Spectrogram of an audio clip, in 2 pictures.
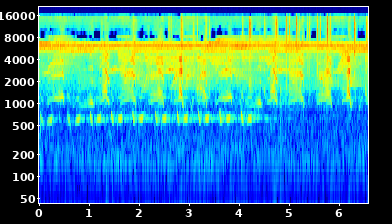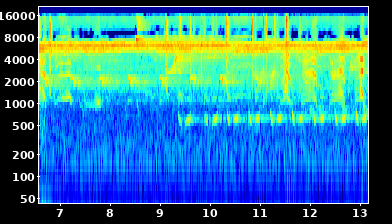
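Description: Jungle ambience of many overlapping bird and animal calls and chirps. A fast, even run of short repeated calls sounds at the start and again in the last few seconds.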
